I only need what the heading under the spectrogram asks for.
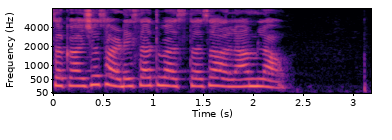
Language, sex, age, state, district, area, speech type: Marathi, female, 18-30, Maharashtra, Raigad, rural, read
